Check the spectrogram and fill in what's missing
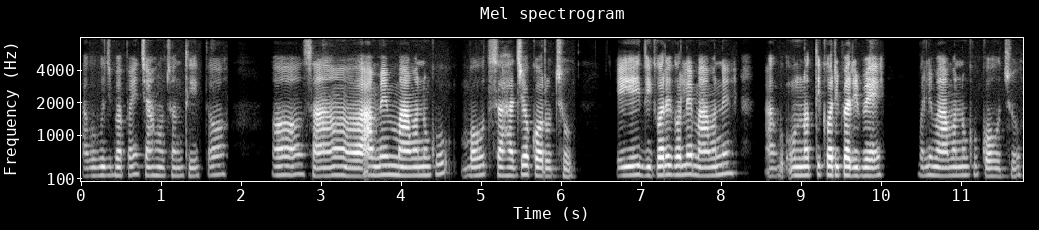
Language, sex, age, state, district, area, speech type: Odia, female, 45-60, Odisha, Kandhamal, rural, spontaneous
